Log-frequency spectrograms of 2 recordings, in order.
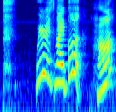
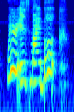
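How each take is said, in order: First: Loud, high, with sound effects for the marks; effortful loud read-aloud with pff and huh; reading with punctuation sounds. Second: Reading without punctuation. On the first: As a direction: say each mark as a silly noise. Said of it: "Gilbert took a deep breath and started". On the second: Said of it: "it would be nice to know where the punctuation marks are". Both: A narrator's reading.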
